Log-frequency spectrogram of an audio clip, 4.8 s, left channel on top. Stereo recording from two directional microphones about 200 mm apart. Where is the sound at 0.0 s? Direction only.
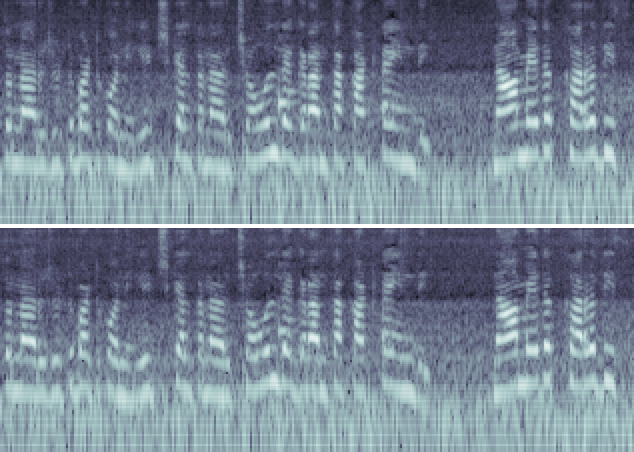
10° right (ahead or behind).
